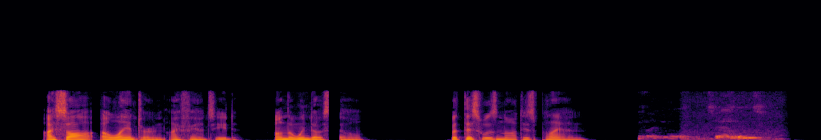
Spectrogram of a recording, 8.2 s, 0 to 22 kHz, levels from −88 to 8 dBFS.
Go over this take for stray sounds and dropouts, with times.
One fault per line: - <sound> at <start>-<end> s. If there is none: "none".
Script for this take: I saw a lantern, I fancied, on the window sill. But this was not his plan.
- dropout at 3.3-3.4 s
- cough at 6.4-7.9 s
